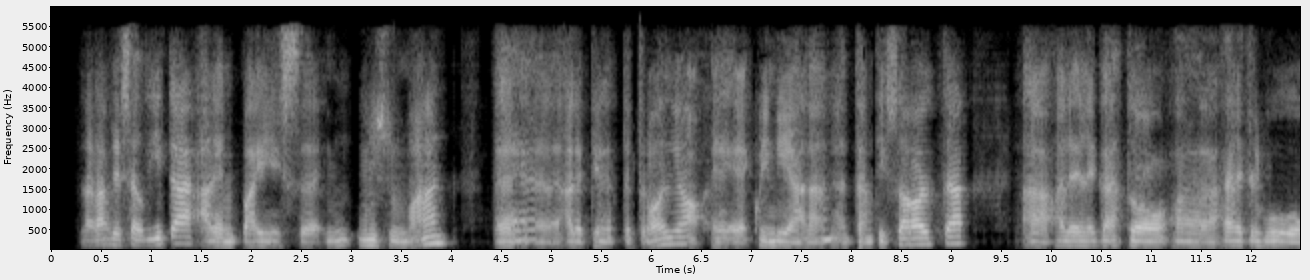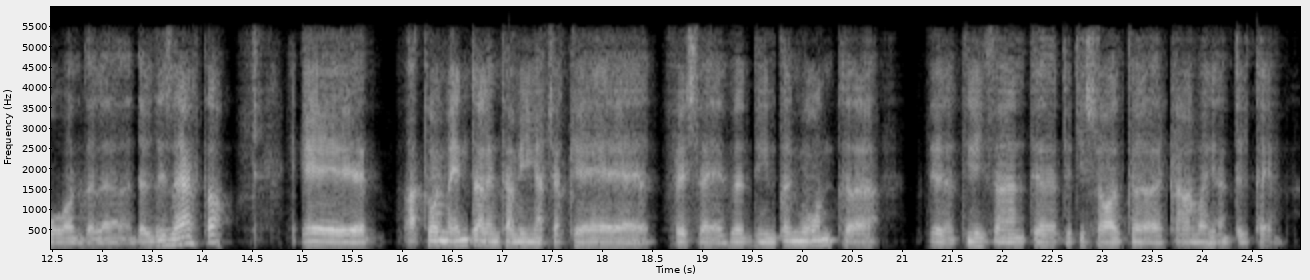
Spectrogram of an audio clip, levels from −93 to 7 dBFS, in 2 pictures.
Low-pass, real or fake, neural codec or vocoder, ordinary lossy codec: 5.4 kHz; fake; codec, 16 kHz in and 24 kHz out, 0.6 kbps, FireRedTTS-2 codec; AAC, 32 kbps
